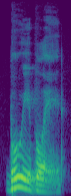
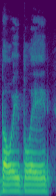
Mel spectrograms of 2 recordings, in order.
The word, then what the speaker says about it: Bowie: Like a lot of people, I said Bowie blade. The true, technically correct pronunciation is Bowie blade.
